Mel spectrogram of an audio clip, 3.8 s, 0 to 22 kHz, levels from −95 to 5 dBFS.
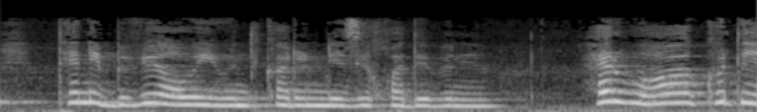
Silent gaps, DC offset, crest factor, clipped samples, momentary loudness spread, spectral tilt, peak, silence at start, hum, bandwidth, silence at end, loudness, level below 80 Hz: none; under 0.1%; 16 dB; under 0.1%; 9 LU; -5.5 dB/octave; -4 dBFS; 0 s; none; 11.5 kHz; 0 s; -20 LUFS; -44 dBFS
